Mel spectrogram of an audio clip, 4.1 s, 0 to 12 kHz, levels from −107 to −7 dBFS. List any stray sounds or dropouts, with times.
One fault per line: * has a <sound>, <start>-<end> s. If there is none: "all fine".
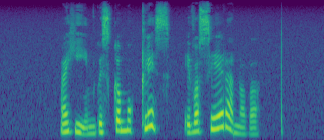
all fine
